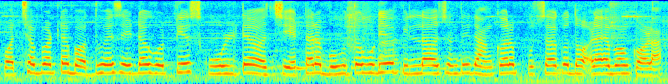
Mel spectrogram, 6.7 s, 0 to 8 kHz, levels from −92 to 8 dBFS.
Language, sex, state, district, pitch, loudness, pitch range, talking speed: Odia, male, Odisha, Khordha, 265 Hz, -13 LUFS, 250-280 Hz, 170 wpm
